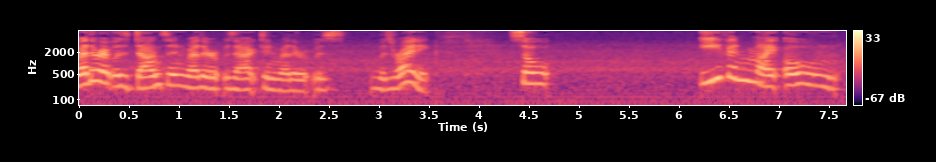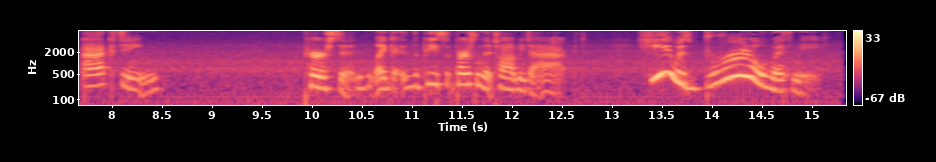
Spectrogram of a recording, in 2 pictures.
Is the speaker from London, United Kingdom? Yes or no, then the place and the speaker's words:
no; Shetland, Scotland, United Kingdom; growing up in Shetland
